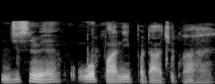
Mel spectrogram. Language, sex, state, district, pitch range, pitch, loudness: Hindi, male, Jharkhand, Palamu, 95-120 Hz, 110 Hz, -19 LUFS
